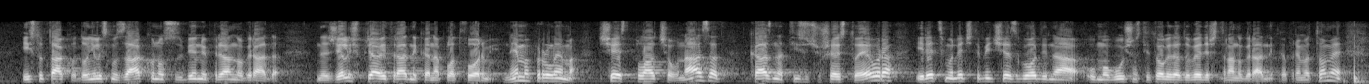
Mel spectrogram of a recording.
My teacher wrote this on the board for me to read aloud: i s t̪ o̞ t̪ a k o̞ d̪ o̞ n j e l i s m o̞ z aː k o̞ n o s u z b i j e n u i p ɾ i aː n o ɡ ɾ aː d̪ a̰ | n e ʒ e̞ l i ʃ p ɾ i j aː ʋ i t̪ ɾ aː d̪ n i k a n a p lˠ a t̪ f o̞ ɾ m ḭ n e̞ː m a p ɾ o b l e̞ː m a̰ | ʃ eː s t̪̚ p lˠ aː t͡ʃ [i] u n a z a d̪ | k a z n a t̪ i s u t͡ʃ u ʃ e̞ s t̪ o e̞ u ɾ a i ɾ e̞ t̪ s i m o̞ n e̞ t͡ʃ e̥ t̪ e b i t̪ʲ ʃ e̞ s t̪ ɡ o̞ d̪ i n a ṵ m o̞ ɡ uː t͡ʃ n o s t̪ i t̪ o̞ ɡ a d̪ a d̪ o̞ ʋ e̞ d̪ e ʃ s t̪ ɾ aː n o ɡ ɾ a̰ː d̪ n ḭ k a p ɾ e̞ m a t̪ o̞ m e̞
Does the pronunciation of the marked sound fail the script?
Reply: yes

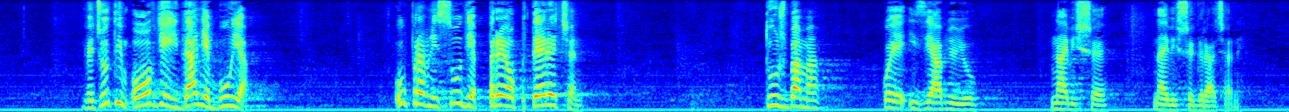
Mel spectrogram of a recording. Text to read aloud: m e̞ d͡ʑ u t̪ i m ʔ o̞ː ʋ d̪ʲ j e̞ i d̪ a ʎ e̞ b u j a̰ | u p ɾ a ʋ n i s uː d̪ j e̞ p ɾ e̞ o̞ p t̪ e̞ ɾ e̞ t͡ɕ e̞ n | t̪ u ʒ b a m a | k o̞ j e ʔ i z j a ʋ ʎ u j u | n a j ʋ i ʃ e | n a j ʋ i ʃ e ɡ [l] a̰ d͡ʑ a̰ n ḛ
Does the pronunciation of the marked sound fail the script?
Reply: yes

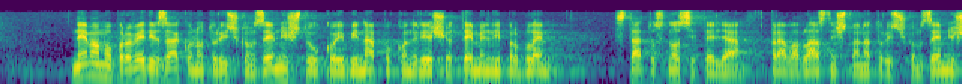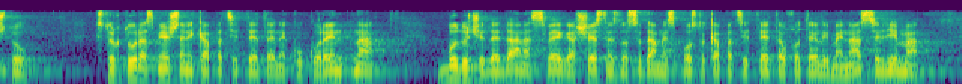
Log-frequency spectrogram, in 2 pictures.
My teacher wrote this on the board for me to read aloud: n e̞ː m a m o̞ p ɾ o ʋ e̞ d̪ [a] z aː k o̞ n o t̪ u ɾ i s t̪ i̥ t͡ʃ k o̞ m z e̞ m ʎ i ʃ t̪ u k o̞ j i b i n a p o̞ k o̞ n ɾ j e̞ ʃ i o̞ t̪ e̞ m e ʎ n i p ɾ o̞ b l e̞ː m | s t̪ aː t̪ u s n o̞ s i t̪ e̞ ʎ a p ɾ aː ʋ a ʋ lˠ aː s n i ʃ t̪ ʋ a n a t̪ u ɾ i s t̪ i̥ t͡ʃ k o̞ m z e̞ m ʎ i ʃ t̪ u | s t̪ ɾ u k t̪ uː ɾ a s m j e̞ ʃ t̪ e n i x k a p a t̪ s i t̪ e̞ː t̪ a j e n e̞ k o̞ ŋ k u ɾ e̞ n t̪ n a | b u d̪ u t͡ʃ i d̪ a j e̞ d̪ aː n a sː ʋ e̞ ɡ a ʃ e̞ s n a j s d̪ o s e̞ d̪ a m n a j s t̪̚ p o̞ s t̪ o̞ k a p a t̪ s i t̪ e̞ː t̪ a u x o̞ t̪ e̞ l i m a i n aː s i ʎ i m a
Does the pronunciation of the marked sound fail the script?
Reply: yes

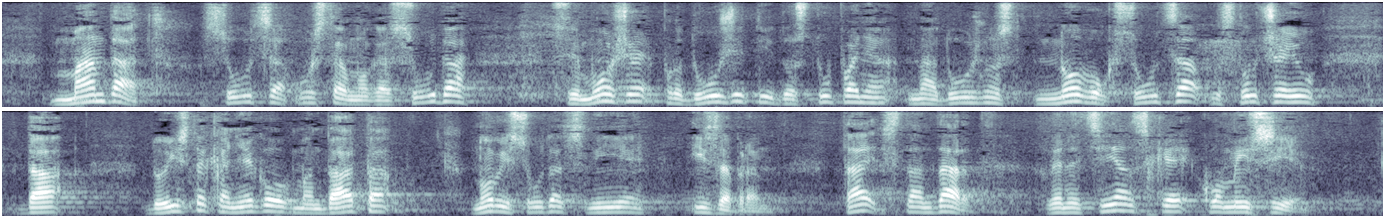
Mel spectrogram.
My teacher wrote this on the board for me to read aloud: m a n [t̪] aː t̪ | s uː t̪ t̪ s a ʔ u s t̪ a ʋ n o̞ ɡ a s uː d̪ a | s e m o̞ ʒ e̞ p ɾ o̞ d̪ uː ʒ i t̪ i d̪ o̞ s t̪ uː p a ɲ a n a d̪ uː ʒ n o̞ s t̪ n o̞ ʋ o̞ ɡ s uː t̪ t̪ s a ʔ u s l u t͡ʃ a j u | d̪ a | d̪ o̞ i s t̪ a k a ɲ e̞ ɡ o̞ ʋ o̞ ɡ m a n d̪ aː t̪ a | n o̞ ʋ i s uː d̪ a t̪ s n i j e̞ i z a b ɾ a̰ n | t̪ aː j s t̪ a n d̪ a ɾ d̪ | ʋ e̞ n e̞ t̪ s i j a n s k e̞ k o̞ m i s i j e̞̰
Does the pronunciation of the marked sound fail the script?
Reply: yes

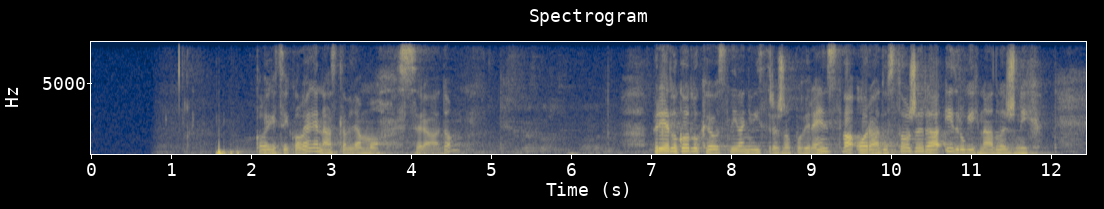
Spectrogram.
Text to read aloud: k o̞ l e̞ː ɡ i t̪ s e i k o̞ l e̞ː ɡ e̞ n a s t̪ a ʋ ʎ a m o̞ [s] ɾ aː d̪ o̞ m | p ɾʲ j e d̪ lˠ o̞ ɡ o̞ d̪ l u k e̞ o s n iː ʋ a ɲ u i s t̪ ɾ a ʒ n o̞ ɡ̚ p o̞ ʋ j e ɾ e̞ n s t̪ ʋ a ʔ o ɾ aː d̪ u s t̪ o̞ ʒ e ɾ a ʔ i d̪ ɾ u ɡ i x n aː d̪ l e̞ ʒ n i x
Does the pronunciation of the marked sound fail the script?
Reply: no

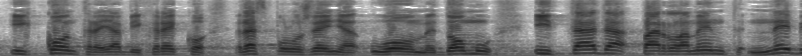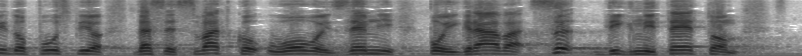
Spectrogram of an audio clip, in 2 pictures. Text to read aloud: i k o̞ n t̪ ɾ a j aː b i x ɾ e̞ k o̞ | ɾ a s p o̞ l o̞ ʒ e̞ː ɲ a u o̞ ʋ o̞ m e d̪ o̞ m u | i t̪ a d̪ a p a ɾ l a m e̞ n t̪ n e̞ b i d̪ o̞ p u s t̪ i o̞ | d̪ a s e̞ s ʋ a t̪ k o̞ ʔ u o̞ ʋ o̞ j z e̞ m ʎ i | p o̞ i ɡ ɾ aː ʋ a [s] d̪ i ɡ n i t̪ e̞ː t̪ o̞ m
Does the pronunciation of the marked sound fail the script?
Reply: no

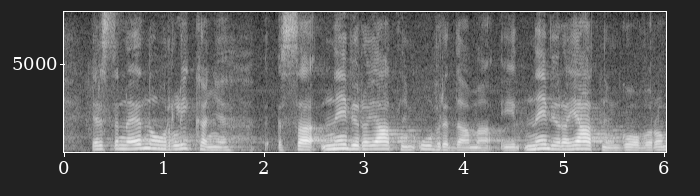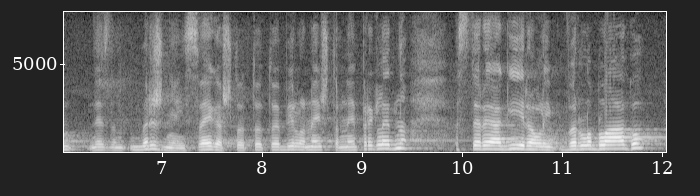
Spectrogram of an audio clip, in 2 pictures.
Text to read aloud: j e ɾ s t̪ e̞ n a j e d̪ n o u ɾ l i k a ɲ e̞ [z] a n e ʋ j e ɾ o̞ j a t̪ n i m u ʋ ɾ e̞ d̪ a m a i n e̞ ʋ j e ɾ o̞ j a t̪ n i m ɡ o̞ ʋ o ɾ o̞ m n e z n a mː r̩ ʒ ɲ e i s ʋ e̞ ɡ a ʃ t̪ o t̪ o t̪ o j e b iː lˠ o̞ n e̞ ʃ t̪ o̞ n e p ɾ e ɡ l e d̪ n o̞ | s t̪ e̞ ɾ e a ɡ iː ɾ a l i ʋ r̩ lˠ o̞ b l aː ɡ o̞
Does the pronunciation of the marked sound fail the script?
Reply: yes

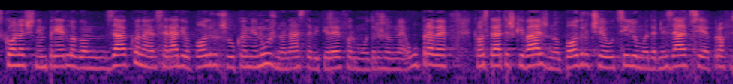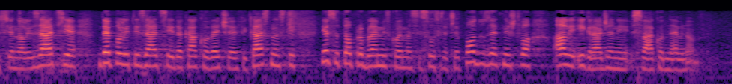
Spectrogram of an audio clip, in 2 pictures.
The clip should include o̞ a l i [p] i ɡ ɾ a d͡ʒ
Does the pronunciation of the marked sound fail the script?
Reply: yes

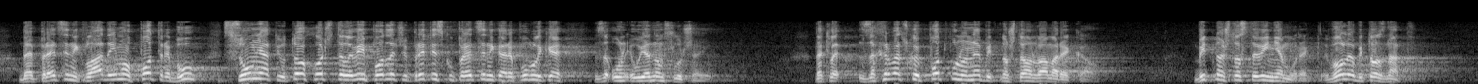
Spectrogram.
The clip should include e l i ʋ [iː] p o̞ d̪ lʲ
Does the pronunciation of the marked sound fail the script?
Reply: no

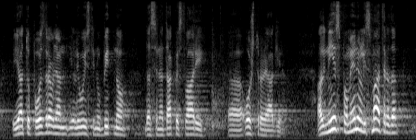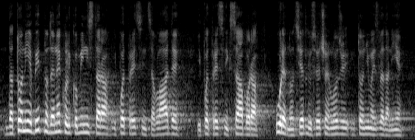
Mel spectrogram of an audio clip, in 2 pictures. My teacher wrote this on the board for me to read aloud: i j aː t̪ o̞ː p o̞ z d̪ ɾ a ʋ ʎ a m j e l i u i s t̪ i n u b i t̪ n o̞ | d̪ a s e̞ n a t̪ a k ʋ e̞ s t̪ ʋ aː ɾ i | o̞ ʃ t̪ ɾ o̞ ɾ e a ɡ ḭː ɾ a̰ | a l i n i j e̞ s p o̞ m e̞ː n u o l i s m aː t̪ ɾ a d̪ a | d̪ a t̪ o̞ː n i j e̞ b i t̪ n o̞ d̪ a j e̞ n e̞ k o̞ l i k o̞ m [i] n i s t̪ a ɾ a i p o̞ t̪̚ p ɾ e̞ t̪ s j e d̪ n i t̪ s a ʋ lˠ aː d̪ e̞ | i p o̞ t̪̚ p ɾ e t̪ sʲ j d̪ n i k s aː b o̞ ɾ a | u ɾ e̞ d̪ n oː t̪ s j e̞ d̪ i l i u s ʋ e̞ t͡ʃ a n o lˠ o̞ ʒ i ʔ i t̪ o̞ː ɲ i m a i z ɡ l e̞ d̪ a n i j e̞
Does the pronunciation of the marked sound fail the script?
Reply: no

